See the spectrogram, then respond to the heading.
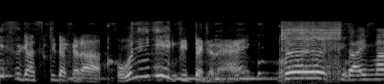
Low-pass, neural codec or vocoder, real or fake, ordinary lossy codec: none; codec, 16 kHz, 4 kbps, FreqCodec, smaller model; fake; none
